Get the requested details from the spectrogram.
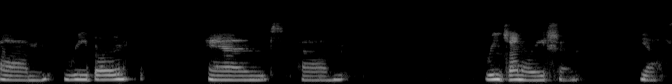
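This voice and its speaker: Very slowly and with long, frequent pauses, a woman speaks at medium pitch in a somewhat breathy voice with monotone, flat intonation. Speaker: tarot reader. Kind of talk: tarot reading video. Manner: hesitant with fillers.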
